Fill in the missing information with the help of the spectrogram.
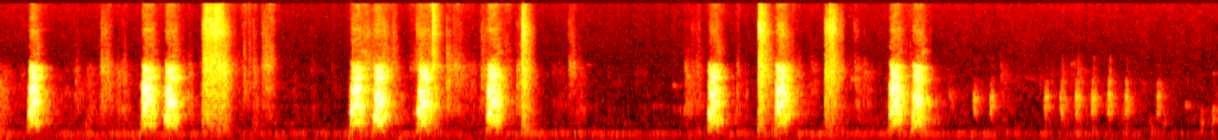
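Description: Dog barking repeatedly in short sharp barks, in clusters with short pauses between, followed near the end by a run of faint quick clicks.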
